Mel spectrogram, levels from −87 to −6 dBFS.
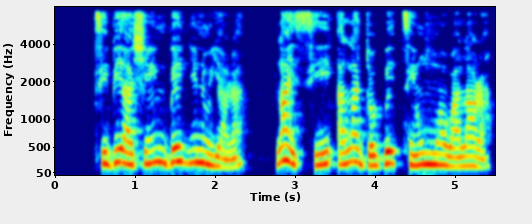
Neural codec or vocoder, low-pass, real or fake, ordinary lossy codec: none; 7.2 kHz; real; none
